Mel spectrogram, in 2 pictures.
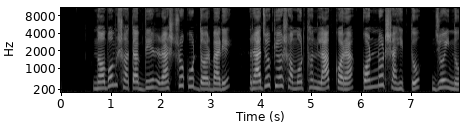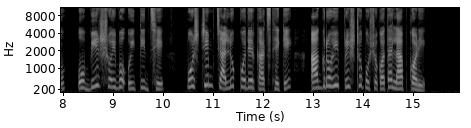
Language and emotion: Bengali, neutral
